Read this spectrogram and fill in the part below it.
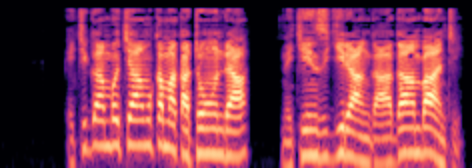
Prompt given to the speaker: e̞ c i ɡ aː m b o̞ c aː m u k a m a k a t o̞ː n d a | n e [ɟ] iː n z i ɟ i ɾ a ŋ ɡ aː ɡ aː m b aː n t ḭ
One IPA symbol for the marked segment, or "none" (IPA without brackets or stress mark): c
